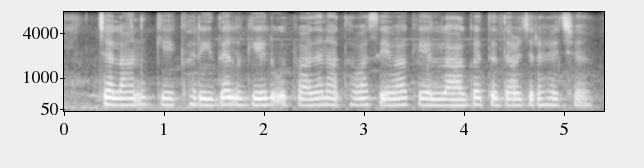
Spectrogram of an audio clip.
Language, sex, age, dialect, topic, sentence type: Maithili, female, 18-24, Eastern / Thethi, banking, statement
